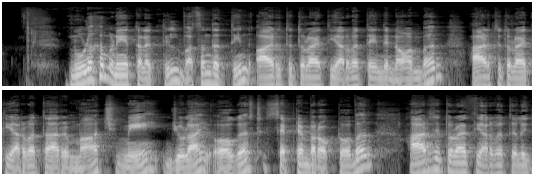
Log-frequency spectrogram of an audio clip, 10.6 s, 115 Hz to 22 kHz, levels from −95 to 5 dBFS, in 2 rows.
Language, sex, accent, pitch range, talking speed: Tamil, male, native, 95-115 Hz, 105 wpm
